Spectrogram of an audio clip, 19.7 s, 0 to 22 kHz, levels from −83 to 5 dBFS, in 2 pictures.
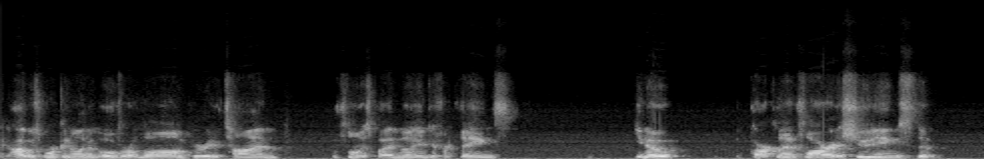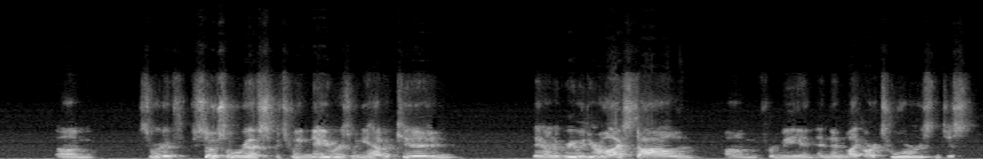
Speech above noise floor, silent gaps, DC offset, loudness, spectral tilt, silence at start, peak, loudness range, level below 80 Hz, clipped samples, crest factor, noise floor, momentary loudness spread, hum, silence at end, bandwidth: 26 dB; none; under 0.1%; -16 LUFS; -4.5 dB/octave; 0 s; -2 dBFS; 5 LU; -40 dBFS; under 0.1%; 16 dB; -41 dBFS; 12 LU; none; 0.05 s; 12 kHz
